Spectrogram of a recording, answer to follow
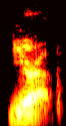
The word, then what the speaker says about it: Europe: Europe. Europe? All right. Like YURIP. Okay. Also Still the pronounced north.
